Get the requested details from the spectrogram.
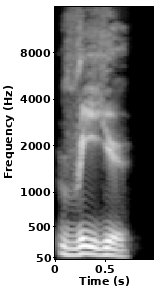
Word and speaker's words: Ryu: Because I think the actual pronunciation is Ryu.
